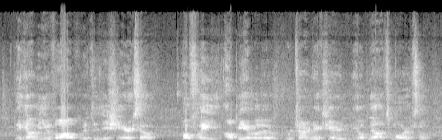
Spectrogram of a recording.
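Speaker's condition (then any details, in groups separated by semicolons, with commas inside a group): Cerebral palsy; from birth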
